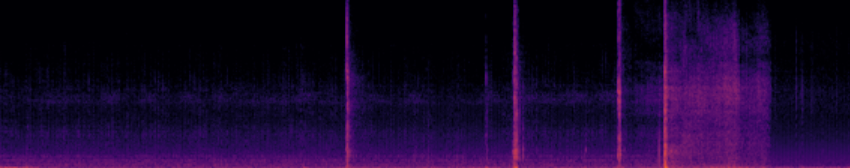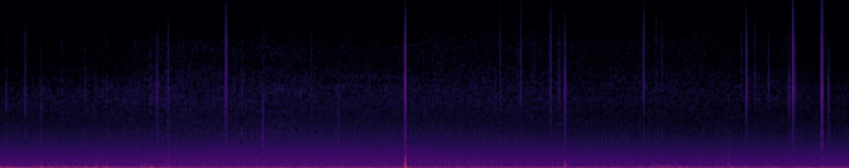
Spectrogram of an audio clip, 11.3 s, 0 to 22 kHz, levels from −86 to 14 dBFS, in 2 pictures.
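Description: Mains buzz runs throughout: switching spikes twice per 60 Hz cycle leak in, stacking harmonics into kilohertz, giving a steady raspy buzz roughly 10 dB under the sound.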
